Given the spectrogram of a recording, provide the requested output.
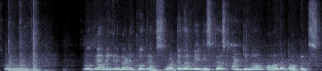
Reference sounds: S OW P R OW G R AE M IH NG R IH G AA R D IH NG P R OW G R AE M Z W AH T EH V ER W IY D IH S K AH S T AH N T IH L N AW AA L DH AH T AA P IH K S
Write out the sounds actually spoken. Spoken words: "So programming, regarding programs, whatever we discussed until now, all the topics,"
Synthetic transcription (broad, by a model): S OW P R OW G R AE M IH NG R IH G AA R D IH NG P R OW G R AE M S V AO T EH V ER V IY D IH S K AH S T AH N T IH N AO AA L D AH T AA P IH K S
